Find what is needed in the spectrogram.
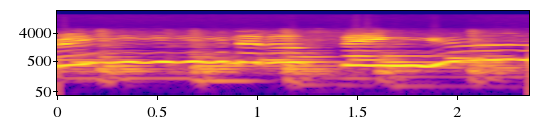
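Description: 1938 small swing-band recording played from a 78 rpm shellac record: a lead melody line with a wavering vibrato glides between held notes over the rhythm section. The sound is cut off above the upper treble.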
